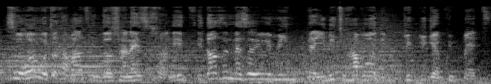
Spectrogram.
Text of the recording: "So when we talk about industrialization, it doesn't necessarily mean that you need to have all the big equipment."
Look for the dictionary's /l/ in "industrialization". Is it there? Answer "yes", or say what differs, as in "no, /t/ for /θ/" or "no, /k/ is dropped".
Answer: no, /l/ is dropped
